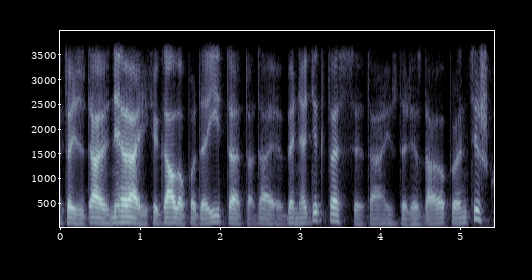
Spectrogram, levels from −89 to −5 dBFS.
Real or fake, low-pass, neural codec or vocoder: fake; 3.6 kHz; codec, 16 kHz, about 1 kbps, DyCAST, with the encoder's durations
